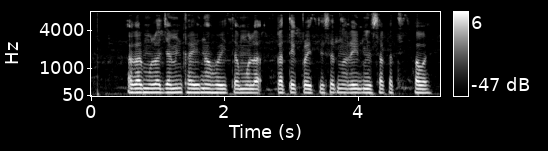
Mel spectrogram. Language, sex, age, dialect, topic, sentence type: Chhattisgarhi, male, 25-30, Western/Budati/Khatahi, banking, question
